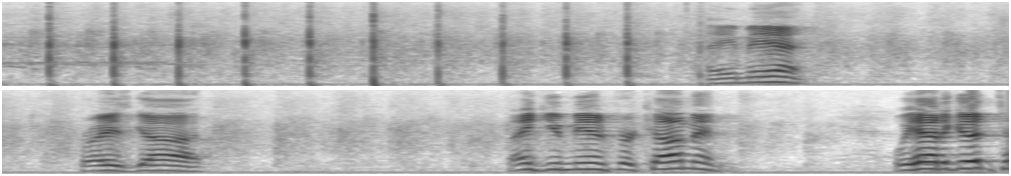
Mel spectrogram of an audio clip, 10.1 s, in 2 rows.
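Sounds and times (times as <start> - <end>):
audience applause: 0.0 - 7.8
speech: 3.5 - 4.1, 5.4 - 6.2, 7.6 - 8.8, 9.5 - 10.0.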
